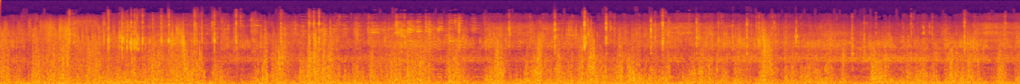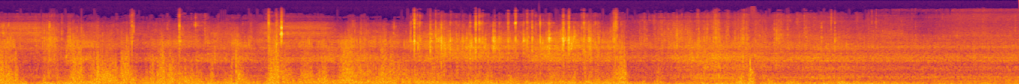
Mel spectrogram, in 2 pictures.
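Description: Wind buffets loudly and roars past a rider moving at speed outdoors.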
